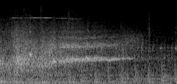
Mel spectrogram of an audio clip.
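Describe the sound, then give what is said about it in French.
Tires squeal as a car skids to a stop on the roadside: one sustained, high, steady squeal lasting nearly two seconds at even loudness, with no voices. “soudain donne un coup de volant et s'arrête en dérapage sur le bord de la route.”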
